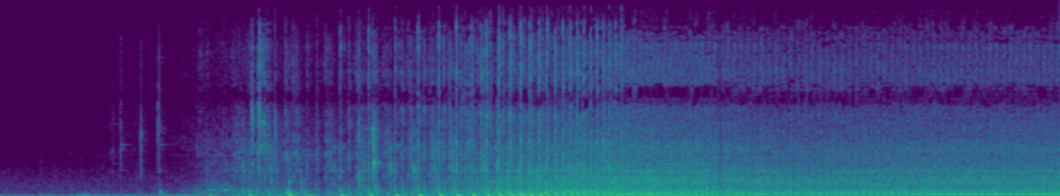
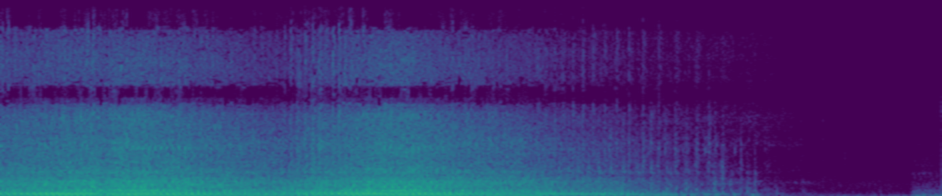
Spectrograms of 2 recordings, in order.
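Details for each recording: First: Honda lawn mower after carburettor work to fix surging, hot restart after several minutes of running: a few pull-start chugs, then a smooth, constant pitch with no hunting; surging fixed, though the engine was lightly smoking. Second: Free Honda mower engine, carb and airbox just refitted with a left bolt thread not catching, starts and runs but surges, pitch rising and falling instead of holding constant speed.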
